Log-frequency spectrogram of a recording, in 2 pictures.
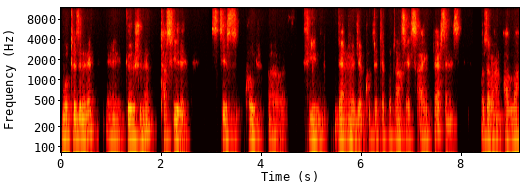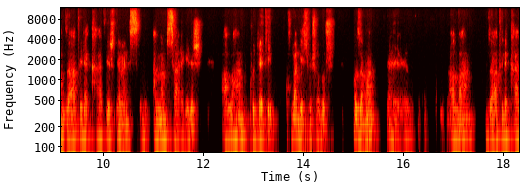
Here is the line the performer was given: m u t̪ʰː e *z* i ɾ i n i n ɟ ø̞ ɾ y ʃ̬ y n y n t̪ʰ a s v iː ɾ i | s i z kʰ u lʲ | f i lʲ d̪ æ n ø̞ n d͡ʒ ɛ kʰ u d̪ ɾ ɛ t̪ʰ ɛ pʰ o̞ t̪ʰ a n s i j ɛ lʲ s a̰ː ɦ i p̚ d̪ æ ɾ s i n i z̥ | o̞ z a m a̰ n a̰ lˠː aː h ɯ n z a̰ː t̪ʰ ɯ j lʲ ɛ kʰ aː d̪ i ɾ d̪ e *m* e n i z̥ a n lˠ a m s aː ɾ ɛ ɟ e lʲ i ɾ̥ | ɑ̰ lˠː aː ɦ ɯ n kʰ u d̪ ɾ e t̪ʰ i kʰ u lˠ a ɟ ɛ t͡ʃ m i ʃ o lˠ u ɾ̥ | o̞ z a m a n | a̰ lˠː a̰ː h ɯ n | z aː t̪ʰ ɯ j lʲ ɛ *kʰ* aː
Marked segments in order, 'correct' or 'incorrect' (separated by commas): correct, correct, correct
